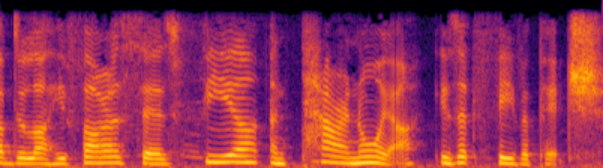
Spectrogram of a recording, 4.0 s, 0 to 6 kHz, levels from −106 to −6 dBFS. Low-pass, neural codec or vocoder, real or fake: 5.4 kHz; codec, 16 kHz in and 24 kHz out, 2.2 kbps, FireRedTTS-2 codec; fake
